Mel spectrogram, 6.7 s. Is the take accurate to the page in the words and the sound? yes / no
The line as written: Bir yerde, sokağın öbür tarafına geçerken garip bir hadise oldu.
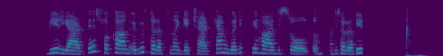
no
